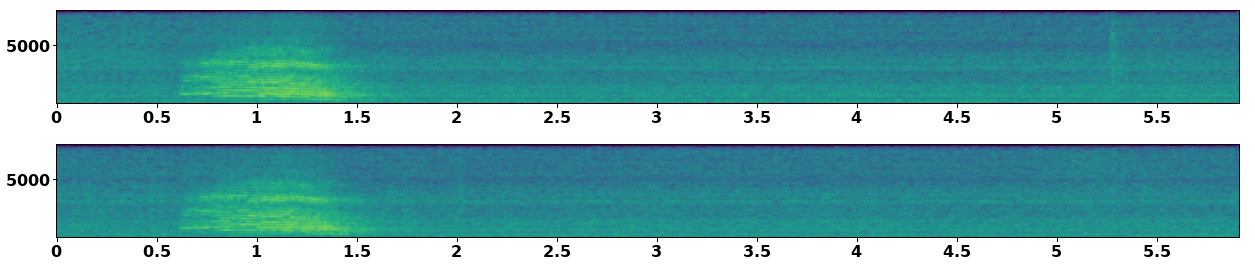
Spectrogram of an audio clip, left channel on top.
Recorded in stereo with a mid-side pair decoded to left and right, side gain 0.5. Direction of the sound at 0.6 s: 10° left.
